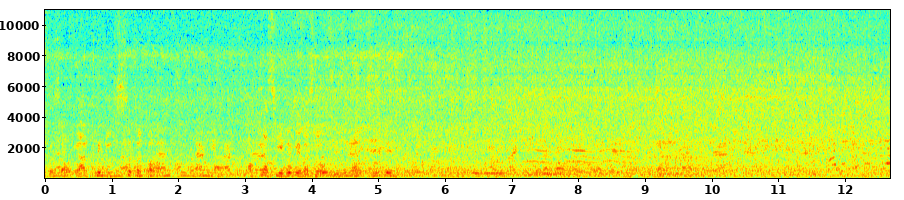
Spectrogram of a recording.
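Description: A crowd of adults chatters in an indoor hall.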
